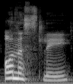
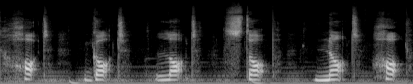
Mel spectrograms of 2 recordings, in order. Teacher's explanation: the lip shape is very round and quite small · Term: Short Round o sound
